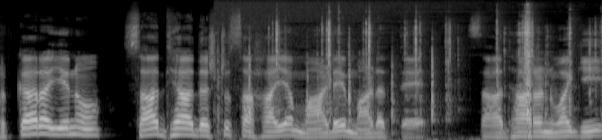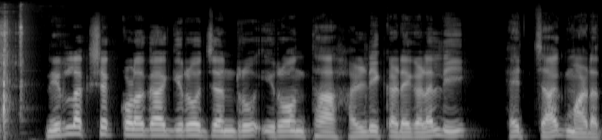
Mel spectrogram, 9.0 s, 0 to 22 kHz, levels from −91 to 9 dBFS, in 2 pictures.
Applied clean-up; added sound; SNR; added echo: classical method log-MMSE.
